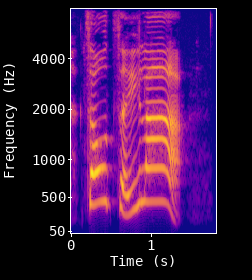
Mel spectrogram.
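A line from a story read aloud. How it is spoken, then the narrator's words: Panicked shouting. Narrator (Chinese): 客栈伙计慌张的到处大喊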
